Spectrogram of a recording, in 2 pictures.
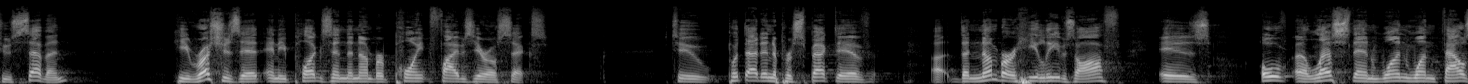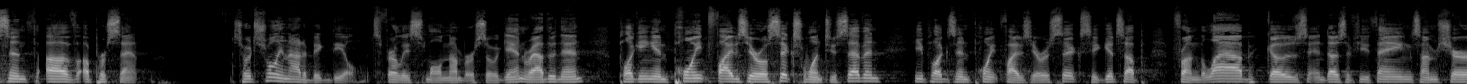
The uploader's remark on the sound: Recorded live at Hope Church in Springfield, Mo.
